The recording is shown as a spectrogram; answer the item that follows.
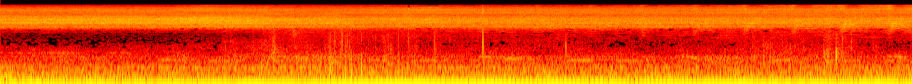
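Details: Cicadas calling around an old tree with a date-plum tree, morning glories, pumpkin leaves and chili peppers nearby: a dense, steady high-pitched buzzing hiss that holds unbroken throughout, over a low constant hum and a few faint rustles.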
